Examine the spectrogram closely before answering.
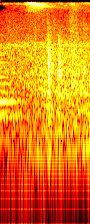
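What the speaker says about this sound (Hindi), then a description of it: "वो रेल कितनी तेज थी, कितनी तेजी से निकल गई थी ना" A cartoon express train rushes past, a steady rumbling roar that swells midway with a brief bright whoosh before continuing.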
